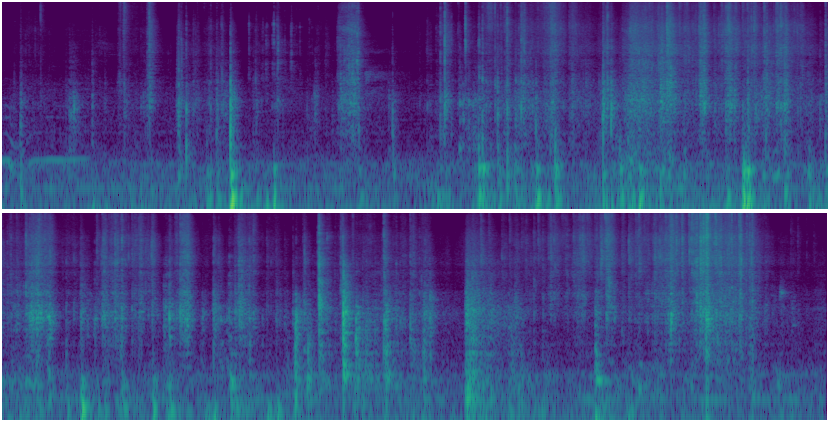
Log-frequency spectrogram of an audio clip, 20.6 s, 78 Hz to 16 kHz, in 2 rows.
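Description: Foil wrappers of Upper Deck Series 1 hockey card packs being torn open and crinkled while the cards are handled, in long stretches of rustling and small clicks. Two sharp knocks stand out, the loudest about nine seconds in.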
